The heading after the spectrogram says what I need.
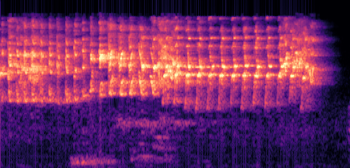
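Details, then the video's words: Continuous rapid lovebird chatter, a dense stream of harsh, high, buzzy pulses repeated many times a second for about three seconds, then stopping abruptly. "LoveBirt_Bunyi suara burung"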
